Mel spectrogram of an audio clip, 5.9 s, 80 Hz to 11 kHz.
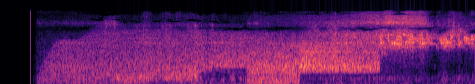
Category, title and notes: Soundscapes > Urban
Where: Tampere Keskusta What: Sound of a bus passing by Where: At a bus stop in the morning in a mildly windy weather Method: Iphone 15 pro max voice recorder Purpose: Binary classification of sounds in an audio clip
